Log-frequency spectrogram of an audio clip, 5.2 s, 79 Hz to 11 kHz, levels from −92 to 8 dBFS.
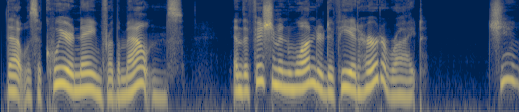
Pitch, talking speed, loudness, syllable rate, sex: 220 Hz, 195 wpm, -17 LUFS, 5.9 syllables/s, female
